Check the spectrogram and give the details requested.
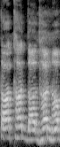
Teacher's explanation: क्योंकि जब भी आप त थ द ध न बोलोगे, तो आपकी जो जीवा है, आपकी जो जीभ है, वो कहाँ टच करेगी, दांतों को टच करेगी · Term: दंत्य वर्ण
